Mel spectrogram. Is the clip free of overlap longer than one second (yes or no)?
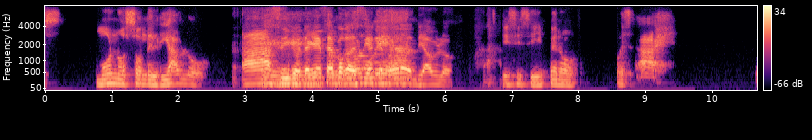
no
